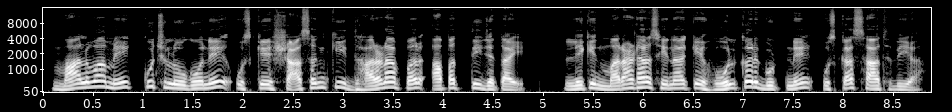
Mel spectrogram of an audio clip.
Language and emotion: Hindi, neutral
